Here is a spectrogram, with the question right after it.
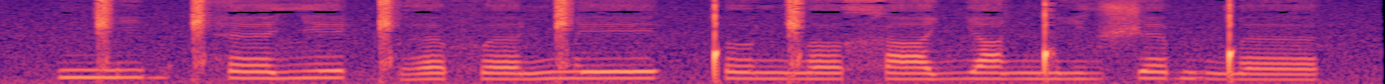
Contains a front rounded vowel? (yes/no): no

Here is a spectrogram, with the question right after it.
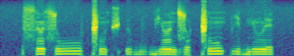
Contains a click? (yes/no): yes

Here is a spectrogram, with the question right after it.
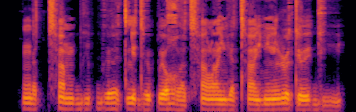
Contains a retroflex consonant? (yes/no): yes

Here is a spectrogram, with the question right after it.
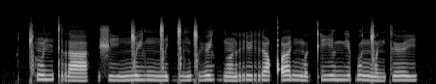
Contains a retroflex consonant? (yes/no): no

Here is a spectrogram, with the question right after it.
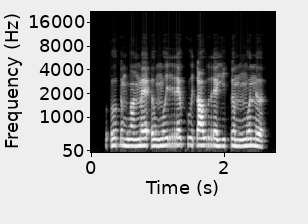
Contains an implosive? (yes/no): yes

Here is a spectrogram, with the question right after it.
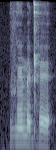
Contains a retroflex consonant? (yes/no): yes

